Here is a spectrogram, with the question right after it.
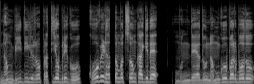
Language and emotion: Kannada, fearful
